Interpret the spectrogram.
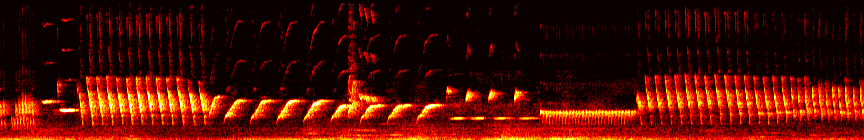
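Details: Canary song from a white crested bird, mixing fast buzzy trills, a series of rising-falling sweeps, and a steady pure whistled note before another rapid trill.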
